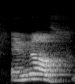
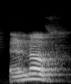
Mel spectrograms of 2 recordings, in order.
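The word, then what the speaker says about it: enough: ওয়ার্ডের শেষে থাকছে এবং জি এইচ মিলে যেখানে বাংলা ফ এর মত উচ্চারণ হচ্ছে সেখানে এই সাউন্ডটা উচ্চ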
